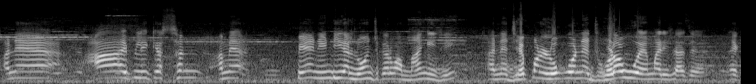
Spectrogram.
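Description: Noticeable background noise surrounds a man speaking. His pitch varies in an ordinary way. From Gujarat, India (Morbi). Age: 20s. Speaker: startup founder. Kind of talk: interview.

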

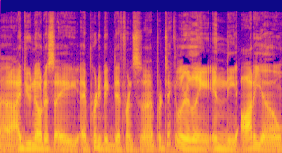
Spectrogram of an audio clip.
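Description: A plain, everyday voice moves at a fairly quick pace with ordinary pitch variation. The sound is dry with no echo, over light background noise. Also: man. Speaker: vlogger. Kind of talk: casual vlog chat. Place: car. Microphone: phone near.

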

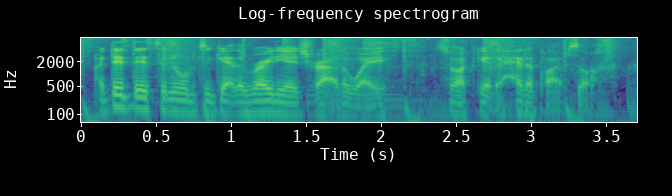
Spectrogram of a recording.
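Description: At a very fast pace, a man talks in a fairly low pitch over faint music in the background. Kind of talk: tutorial narration. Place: garage. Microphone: lapel.

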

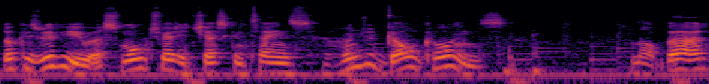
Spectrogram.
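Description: Faint music plays behind a man with a Birmingham accent and a fairly high pitch. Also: moderate pace. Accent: Birmingham (Brummie). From Birmingham, England. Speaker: gamer. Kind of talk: casual let's play commentary. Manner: mumbling. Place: home room. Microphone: studio mic.

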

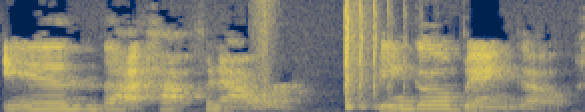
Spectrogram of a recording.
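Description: A woman speaks in a raised, projected voice at a very slow pace. Room echo is audible. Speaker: fitness instructor. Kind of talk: casual vlog chat. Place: home room. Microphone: webcam.

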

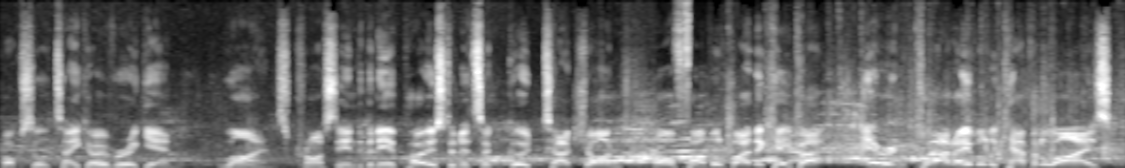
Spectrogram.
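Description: An animated man with a high pitch makes very wide pitch swings at very even loudness, over noticeable background noise. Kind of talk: live sports commentary. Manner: fast, clipped play-by-play delivery; animated, rising excitement on goals.

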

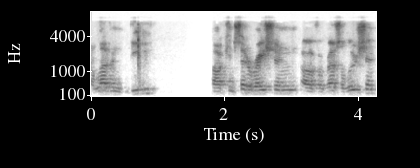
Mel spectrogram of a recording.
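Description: This man's intonation stays fairly level as he speaks. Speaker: district attorney / legal counsel. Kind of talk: public board meeting. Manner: soft-spoken.

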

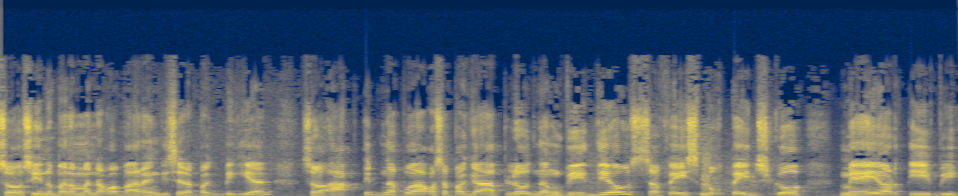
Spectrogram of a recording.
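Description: Pitched high, a man's voice moves with ordinary pitch variation. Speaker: vlogger. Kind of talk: casual vlog chat. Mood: mock-sad, joking complaint.

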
